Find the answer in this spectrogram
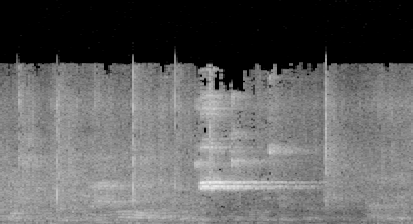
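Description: A referee's whistle blown once about halfway through: a single steady shrill blast lasting about a second. Spectator chatter can be heard before it.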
